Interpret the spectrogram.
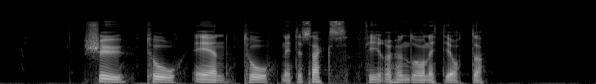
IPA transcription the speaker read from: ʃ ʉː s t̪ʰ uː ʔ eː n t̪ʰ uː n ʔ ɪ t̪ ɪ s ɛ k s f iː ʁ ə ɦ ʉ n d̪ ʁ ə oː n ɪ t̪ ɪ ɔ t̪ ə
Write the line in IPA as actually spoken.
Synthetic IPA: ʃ ʉː t̪ʰ uː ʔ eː n t̪ʰ uː n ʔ ɪ t̪ ɪ s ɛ k s f iː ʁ ə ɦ ʉ n d̪ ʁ ə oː n ɪ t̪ ɪ ɔ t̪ ə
